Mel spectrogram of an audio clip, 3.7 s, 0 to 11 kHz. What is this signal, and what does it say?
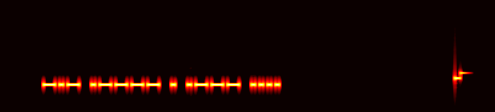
Morse code, heard as a keyed tone, about 40 wpm, 700 Hz. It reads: K1EJH
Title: USA Call Signs - 5 Characters - 3x Character Spacing - 40wpm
